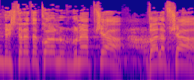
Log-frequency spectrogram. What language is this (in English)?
Hebrew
